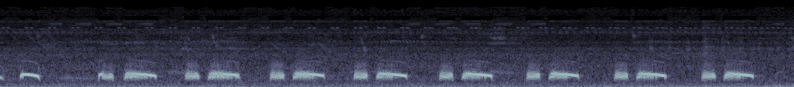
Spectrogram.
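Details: Spotted dove kept as a decoy bird for trapping, cooing steadily in short mid-pitched phrases of two or three soft notes, the last note drawn out and slightly falling, repeated about once a second over a low rumbling background.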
